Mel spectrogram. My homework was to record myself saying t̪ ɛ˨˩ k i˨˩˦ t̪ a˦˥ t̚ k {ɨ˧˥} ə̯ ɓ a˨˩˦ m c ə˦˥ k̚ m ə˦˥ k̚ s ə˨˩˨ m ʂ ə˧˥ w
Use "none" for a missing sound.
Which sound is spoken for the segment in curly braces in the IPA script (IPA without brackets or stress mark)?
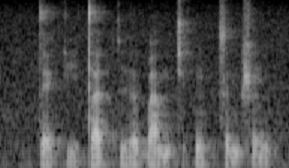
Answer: ɨ˧˥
